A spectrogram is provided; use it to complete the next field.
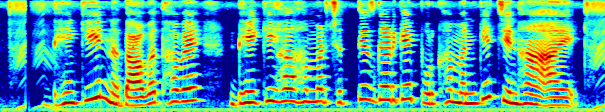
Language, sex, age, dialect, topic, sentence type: Chhattisgarhi, female, 25-30, Central, agriculture, statement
